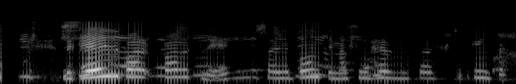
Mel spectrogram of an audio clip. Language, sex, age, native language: Icelandic, female, 13, Icelandic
